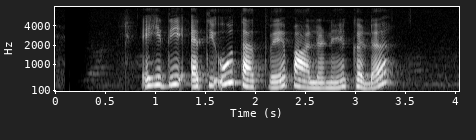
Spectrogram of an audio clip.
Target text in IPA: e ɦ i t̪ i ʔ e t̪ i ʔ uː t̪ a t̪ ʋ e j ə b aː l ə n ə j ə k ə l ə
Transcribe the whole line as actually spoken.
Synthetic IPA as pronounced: e ɦ i d̪ i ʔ æ t̪ i ʔ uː t̪ a t̪ ʋ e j ə p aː l ə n ə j ə k ə l ə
